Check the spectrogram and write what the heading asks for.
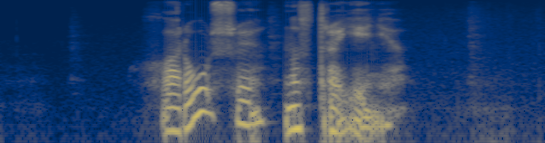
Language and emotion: Russian, sad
